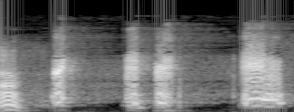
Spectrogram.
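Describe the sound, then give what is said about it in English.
A duck call blown in short, raspy quacks by someone still practicing with it: five nasal honks in an uneven rhythm, fairly loud, with the last one drawn out longer than the rest. “It takes a little bit of practice, and I ain't got it down exact yet, but I will.”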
